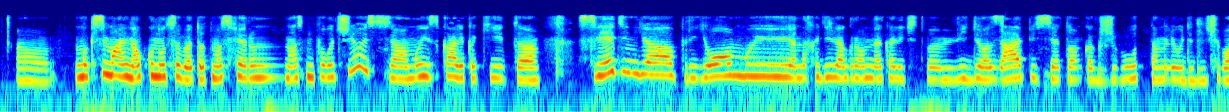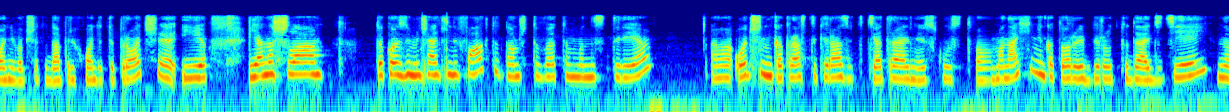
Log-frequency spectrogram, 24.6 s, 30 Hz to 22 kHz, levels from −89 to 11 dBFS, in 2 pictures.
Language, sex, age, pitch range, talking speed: Russian, female, 20-39, 210-250 Hz, 135 wpm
